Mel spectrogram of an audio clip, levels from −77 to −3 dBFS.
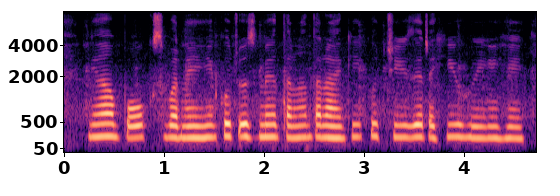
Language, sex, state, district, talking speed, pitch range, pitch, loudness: Hindi, female, Bihar, Lakhisarai, 165 wpm, 210-225 Hz, 220 Hz, -16 LUFS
